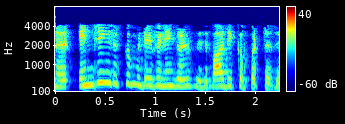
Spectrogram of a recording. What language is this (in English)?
Tamil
